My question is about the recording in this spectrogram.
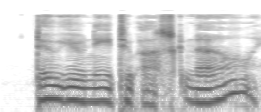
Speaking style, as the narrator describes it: whispered in a low voice

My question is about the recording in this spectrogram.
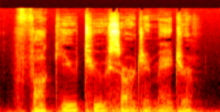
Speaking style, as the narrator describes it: quietly said

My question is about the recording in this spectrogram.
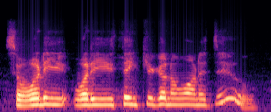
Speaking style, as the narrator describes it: very giggly, very happy, and she says

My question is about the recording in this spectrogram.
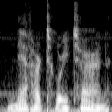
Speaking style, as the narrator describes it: muttered D'Arnot

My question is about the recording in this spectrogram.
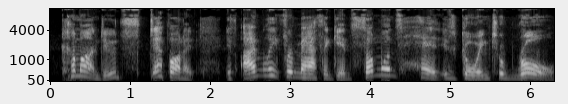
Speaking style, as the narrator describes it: Ruthie snaps

